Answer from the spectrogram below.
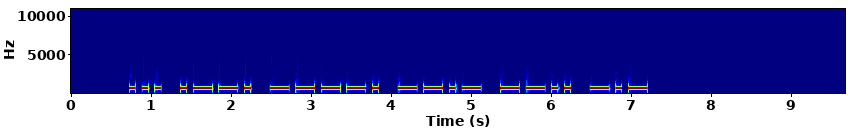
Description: Morse code, heard as a keyed tone, about 16 wpm, 700 Hz. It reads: SP9QZK
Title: DXCC-100 Call Signs - 6 Characters - 15wpm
